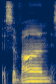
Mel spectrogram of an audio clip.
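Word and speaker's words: Siobhan: It's like spelled Savan. Savan. It's Greek. But it's spelled so strange. It's like S-I-O-B-A-H-N.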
